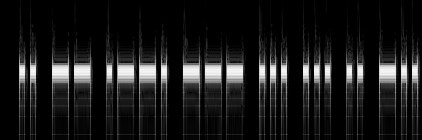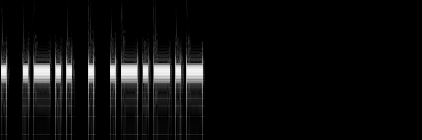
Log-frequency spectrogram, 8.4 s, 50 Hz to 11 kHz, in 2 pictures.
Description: Morse code, heard as a keyed tone, about 22 wpm, 700 Hz. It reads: IMPOSSIBLE.
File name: practice / 22wpm / Sentences with 4-Word Phrases - 22wpm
